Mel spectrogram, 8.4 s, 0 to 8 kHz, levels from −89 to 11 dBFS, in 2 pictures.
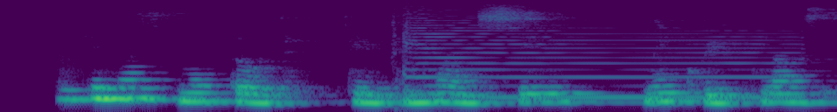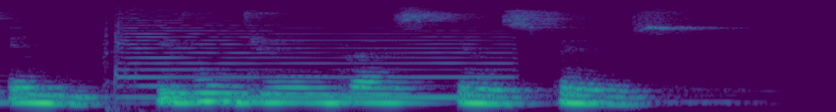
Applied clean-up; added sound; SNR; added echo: none; Electric guitar; 17 dB; reverberation time 0.6 s.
